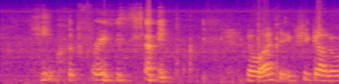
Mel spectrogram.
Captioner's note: laughing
